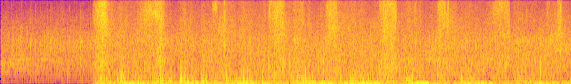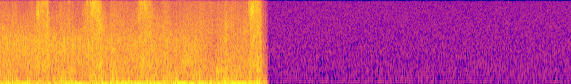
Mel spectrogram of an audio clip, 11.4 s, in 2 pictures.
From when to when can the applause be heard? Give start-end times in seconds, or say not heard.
0.0-7.8.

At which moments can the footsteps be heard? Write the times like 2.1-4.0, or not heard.
0.9-8.3.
